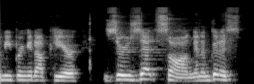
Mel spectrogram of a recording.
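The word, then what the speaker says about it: Zersetzung: what's called, let me bring it up here, zerong. And I'm going to spell it. Z E R Zet Zong.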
